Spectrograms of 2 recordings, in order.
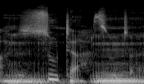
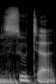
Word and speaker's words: Ceuta: Ceuta. Ceuta.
